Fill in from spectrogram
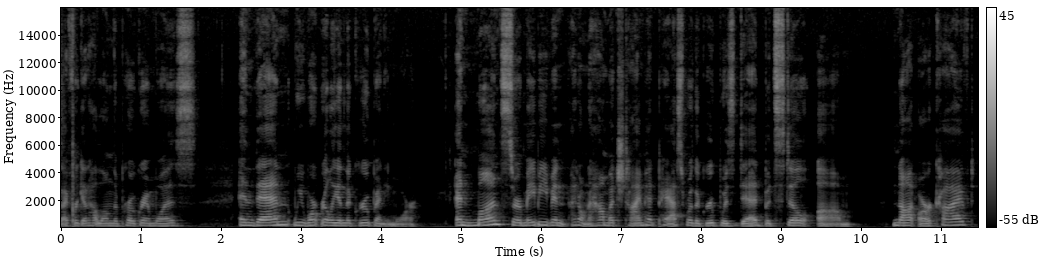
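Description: A middle-aged woman hosting a podcast, candidly telling a personal story and giving advice in a conversational way with plenty of fillers. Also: mid-range voice. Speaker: podcast host and coach.

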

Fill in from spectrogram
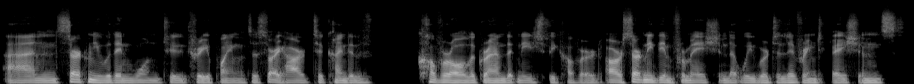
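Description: A man's voice: low-pitched, level tone, a little fast, no echo, clean studio sound. A middle-aged man with a west of Ireland accent, explaining things reflectively as a guest in a conversational interview. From Sligo, west of Ireland.

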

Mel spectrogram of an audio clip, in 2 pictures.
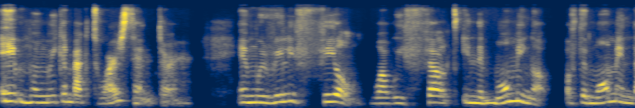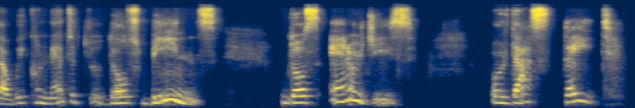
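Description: A woman speaking earnestly about spiritual doubts in a reflective vlog, gently asking the viewer questions, her voice starting to give out. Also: on the high side, slow, vocal fry, slightly rough. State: losing her voice. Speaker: spiritual content creator.

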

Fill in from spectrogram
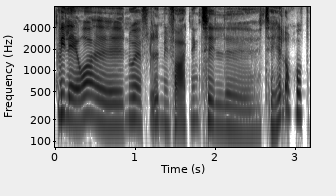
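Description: Gravelly, mellow-voiced woman storyteller. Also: on the low side, expressive, no echo, studio quality. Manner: earnest storytelling. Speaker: podcast guest. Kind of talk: casual conversation.

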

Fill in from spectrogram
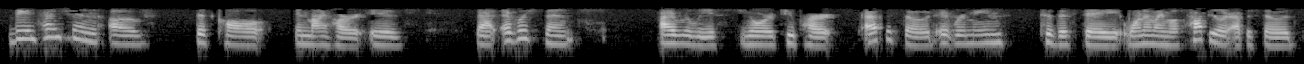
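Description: A woman podcast host interviewing a guest, rambling and hesitant with frequent ums and restarts, recorded over a phone in low quality. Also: no room sound. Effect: low-quality recording made over a phone. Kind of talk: conversational interview. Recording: tinny phone-line recording.

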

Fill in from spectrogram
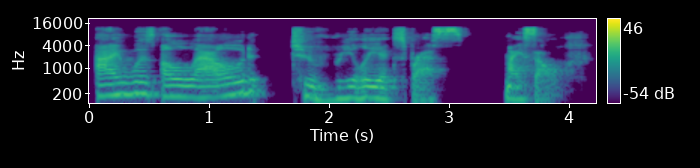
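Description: A woman with a low, creaky voice speaks slowly as an interview guest, reflective and conversational. She comes across as self-assured and emphatic, her voice loud and strong.

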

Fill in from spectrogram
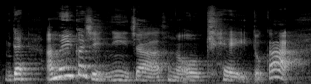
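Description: A woman's voice: mid-range voice, big pitch swings, a little slow. Woman coaching pronunciation, drags out sounds to show them, echoey room. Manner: demonstrates sounds by exaggerating them. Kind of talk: bilingual pronunciation lesson. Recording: roomy echo.

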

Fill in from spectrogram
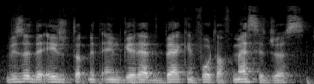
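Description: A man's voice: on the low side, fairly even intonation, a little fast. Emphatic man explaining with examples. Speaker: guest, insurance advisor. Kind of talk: casual podcast conversation.

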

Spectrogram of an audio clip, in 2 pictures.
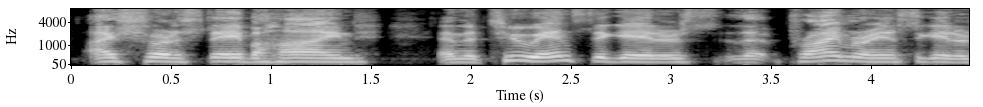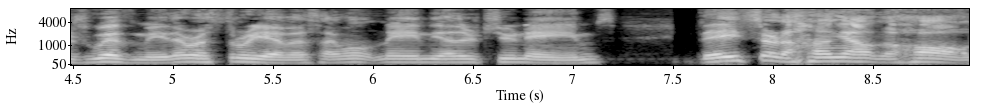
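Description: A middle-aged man casually telling a personal story, animated and chuckling now and then as he goes. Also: medium pitch, no room sound, studio quality.

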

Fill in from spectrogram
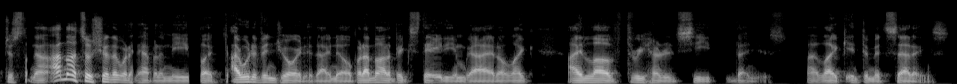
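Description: A man's voice: deep voice, brisk, few pauses, dry recording, clean studio sound. A middle-aged man, a guest on a podcast interview, speaking emphatically and firing off rhetorical questions. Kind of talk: conversational interview.

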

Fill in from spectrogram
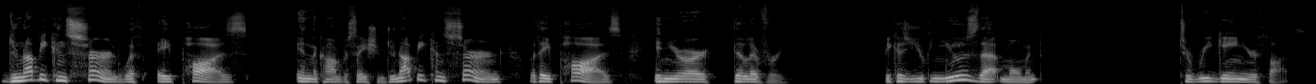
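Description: A man hosting a solo podcast from a small studio, talking fast and conversationally into a studio microphone. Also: medium pitch, animated, a little mellow. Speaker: podcast host. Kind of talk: solo podcast advice talk.

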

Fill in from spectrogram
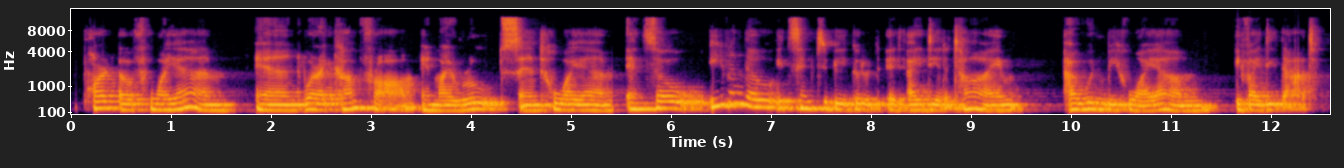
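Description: A woman in her forties with a Kazakh accent hosts a solo podcast. Her voice is low and warm, and she speaks earnestly, often restarting a thought. She is recorded in a roomy, echoey space with faint music underneath. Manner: earnest, reflective, with frequent restarts and fillers. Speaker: podcast host.

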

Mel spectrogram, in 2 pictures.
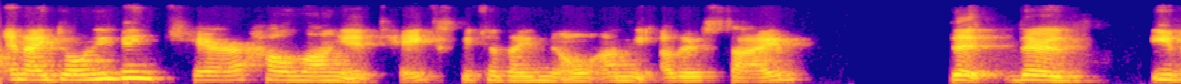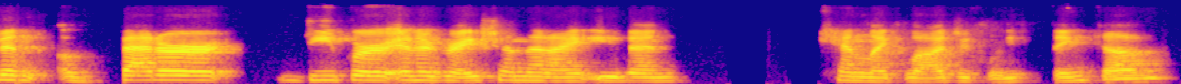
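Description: A woman's voice: fairly low pitch, pushed and bright, dull audio. A woman in her thirties, a mother, talking candidly through a personal reflection with many fillers.

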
